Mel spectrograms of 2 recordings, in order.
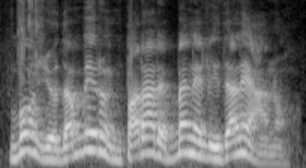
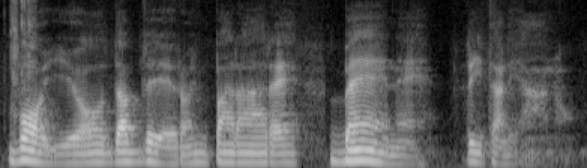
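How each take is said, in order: First: Rushed, louder and higher; nervous learner racing through the sentence; too fast. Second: Lower, measured, with bene drawn out; slow down to highlight BENE; unhurried, giving the key words room. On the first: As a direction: rattle it off with no word standing out. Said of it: "nerves make you speak too fast". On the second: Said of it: "slow down just at the key word". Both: Shown as a demonstration.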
